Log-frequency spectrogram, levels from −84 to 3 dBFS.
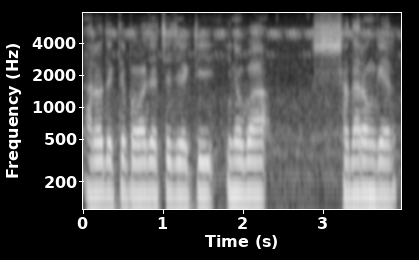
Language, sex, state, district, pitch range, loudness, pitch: Bengali, male, Assam, Hailakandi, 150-155 Hz, -13 LUFS, 155 Hz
